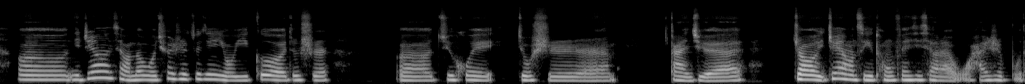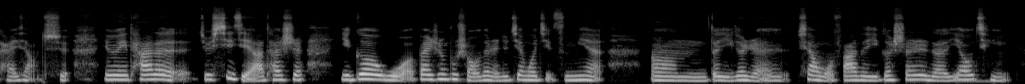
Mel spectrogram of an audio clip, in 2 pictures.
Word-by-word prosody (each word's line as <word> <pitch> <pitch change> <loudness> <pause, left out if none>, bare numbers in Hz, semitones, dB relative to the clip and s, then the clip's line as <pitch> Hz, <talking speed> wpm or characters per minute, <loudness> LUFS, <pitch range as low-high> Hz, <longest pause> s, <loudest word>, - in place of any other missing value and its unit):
嗯， 215 -2 0
你 215 - +1
这 270 - -2
样 300 -1 +2
想 220 -8 0
的， 210 - +2
我 205 -1 +1
确 255 +6 -2
实 245 -1 +1
最 245 +1 -2
近 235 -1 +1
有 190 -3 +1
一 185 +1 -2
个， 200 -2 +2
就 200 0 -1
是， 195 -1 -3 0.6
呃， 185 0 -2
聚 205 +1 -3
会， 205 -2 -1 0.2
就 195 -2 +1
是， 175 -1 -3 0.5
感 190 -4 +1
觉 175 +2 +1 0.5
照 220 -4 +6
这 265 +8 0
样 240 -4 +4
子 205 0 0
一 195 - +5
通 195 -1 0
分 200 0 +2
析 205 - +2
下 200 -1 -1
来， 180 - -2
我 - - -5
还 195 -1 -2
是 200 - +1
不 200 +2 -7
太 185 -2 -5
想 195 -1 -5
去。 - - -4 0.3
因 220 -3 +2
为 215 0 +4
它 225 +2 +2
的 225 -1 +1
就 225 -2 -2
细 220 +5 +2
节 - - +1
啊， 180 - +1
它 210 +2 -1
是 215 +1 0 0.3
一 215 - 0
个 235 +1 +7
我 200 -2 +2
半 230 -1 +2
生 235 +1 +2
不 235 - +1
熟 180 -6 -1
的 200 - +1
人， 180 -2 -2
就 185 - -1
见 205 +2 -1
过 200 -1 +3
几 195 - -3
次 195 -2 -7
面， 200 0 +1 0.5
嗯， 180 -3 -1
的 185 - -1
一 175 -1 -1
个 200 +1 +3
人 180 0 -3
向 210 -5 0
我 - - -2
发 195 -1 0
的 195 -1 +1
一 180 - 0
个 200 +1 0
生 215 +1 -1
日 220 -1 +1
的 175 -2 -1
邀 215 +3 0
请， 175 0 -5
200 Hz, 235 characters per minute, -24 LUFS, 185-220 Hz, 0.6 s, 个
